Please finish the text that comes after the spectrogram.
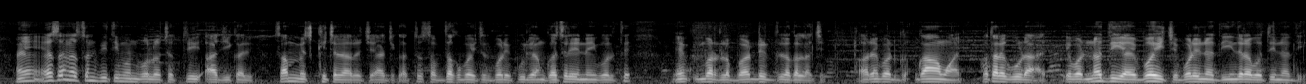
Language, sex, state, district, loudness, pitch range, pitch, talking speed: Halbi, male, Chhattisgarh, Bastar, -24 LUFS, 115-135 Hz, 125 Hz, 195 wpm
